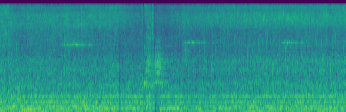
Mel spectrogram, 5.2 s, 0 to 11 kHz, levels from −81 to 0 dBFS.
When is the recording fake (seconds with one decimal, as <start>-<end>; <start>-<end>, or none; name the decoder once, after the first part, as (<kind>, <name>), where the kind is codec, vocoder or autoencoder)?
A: 0.9-1.8 (vocoder, BigVGAN v2); 3.9-4.5

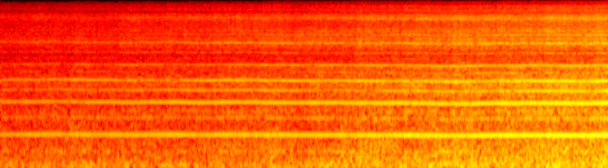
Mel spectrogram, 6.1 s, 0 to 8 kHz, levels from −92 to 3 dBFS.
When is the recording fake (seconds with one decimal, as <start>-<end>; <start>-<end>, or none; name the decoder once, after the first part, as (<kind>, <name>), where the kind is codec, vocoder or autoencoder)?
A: none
